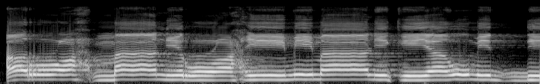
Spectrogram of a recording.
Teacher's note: kalau kita itu mewasolkan atau terus antara Ar-Rahmanir Rahim ke maliki yaumiddin, maka membacanya mat tabi'i saja, rahimnya tidak boleh terlalu panjang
